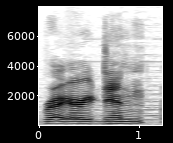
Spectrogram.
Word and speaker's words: Riordan: No, we've been reading Percy Jackson and the Olympians and the Stolen Lightning by Riordan. How do you pronounce his name? – Riordan.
